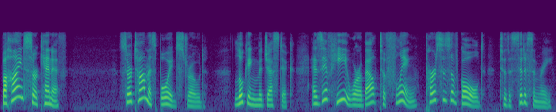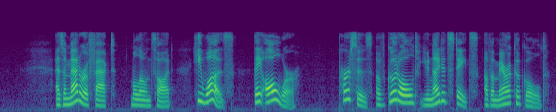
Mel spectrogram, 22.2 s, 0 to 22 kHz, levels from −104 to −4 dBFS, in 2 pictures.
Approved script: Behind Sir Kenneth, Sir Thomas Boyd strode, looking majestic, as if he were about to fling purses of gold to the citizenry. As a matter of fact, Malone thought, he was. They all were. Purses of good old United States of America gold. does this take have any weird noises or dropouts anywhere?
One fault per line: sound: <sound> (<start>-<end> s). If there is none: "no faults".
no faults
